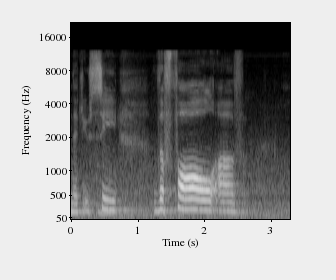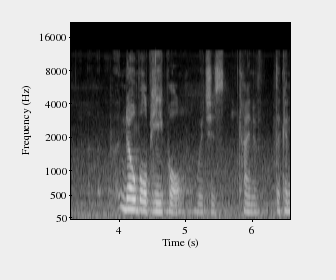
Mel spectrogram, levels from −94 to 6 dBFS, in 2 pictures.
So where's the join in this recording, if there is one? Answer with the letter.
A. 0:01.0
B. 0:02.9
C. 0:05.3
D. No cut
D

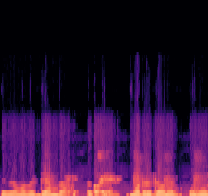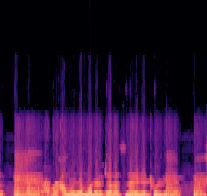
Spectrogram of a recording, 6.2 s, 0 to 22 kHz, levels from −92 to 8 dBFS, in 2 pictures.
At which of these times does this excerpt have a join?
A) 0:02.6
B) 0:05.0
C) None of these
C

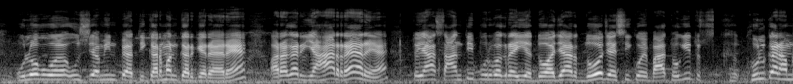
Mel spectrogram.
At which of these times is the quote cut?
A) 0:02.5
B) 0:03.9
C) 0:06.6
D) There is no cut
D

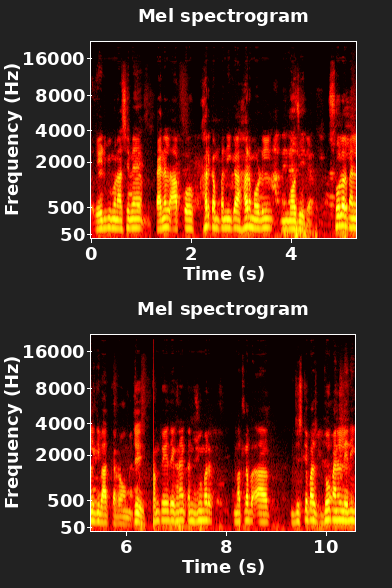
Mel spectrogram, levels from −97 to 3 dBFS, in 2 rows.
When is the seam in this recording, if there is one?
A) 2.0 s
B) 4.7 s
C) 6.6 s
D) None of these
C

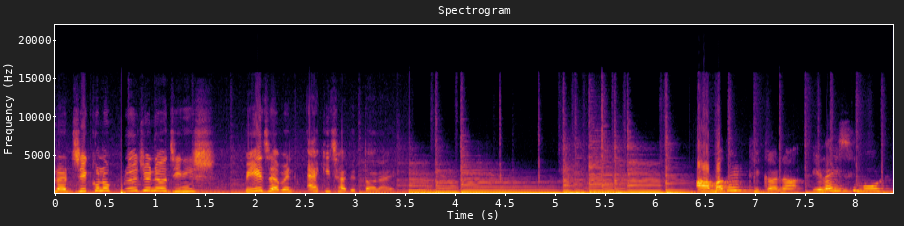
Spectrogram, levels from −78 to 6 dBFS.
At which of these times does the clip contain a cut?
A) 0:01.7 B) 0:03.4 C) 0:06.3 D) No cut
D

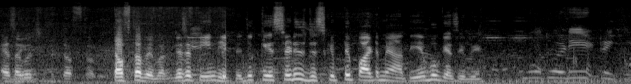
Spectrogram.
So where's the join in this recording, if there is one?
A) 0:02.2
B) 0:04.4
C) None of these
A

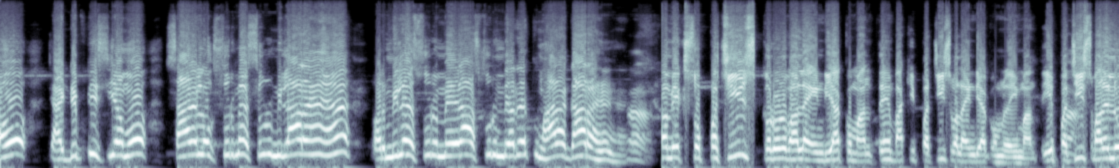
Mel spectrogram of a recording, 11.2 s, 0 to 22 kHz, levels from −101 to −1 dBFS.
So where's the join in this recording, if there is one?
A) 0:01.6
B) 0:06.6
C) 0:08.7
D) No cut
B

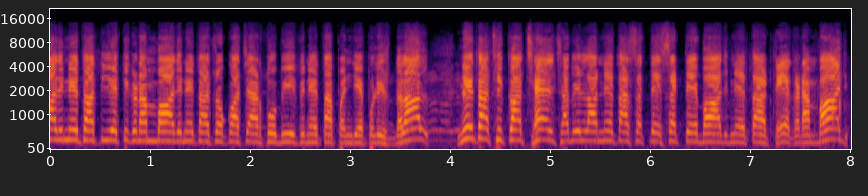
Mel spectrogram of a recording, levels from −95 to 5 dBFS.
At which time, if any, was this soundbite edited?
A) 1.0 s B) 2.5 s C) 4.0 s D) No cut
D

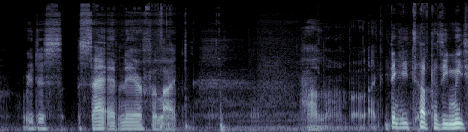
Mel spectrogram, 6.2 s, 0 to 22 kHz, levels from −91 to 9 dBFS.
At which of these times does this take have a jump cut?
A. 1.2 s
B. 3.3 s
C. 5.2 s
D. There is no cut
C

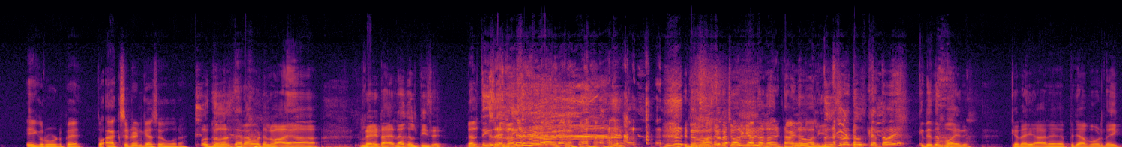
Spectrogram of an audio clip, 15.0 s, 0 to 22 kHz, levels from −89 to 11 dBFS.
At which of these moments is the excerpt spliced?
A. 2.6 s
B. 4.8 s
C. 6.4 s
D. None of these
A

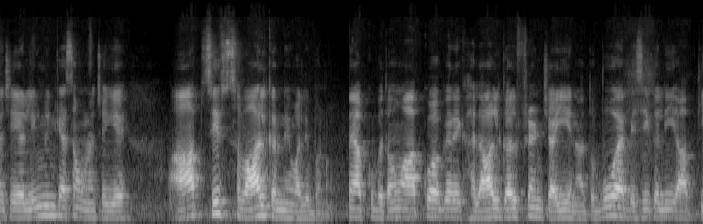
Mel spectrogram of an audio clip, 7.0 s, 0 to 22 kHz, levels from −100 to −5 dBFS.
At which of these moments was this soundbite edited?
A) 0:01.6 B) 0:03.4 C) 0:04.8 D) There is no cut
B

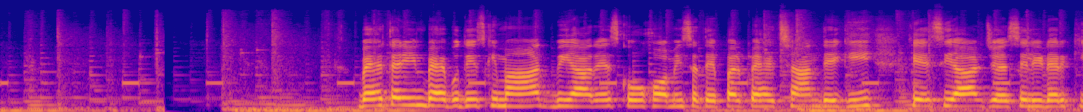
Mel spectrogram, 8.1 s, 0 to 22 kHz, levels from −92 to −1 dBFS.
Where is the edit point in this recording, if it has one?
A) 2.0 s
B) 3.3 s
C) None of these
A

